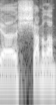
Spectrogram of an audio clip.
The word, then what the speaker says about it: Shyamalan: I was still on the Shyamalan bandwagon.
